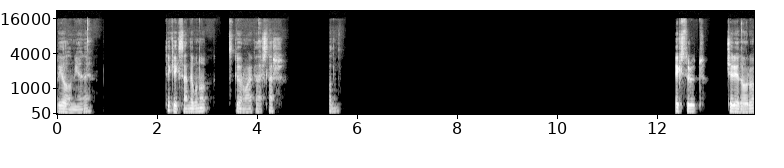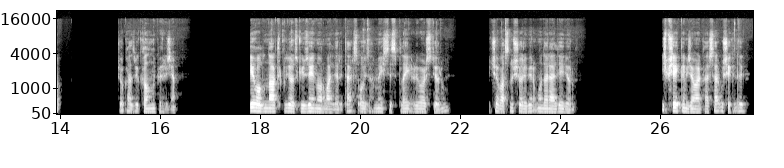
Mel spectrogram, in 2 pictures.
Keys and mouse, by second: 0.8 r, 1.7 click, 4.7 middle click, 7.3 click, 9.4 click, 12.1 click, 13.5 click, 18.3 right click, 19.9 click, 22.2 3, 22.7 click, 27.3 click.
